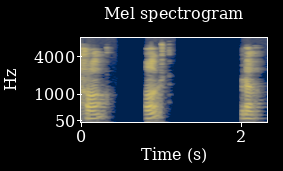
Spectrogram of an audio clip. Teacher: जिह्वा की नोक तालु को झटके से स्पर्श करती है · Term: उत्क्षिप्त व्यंजन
